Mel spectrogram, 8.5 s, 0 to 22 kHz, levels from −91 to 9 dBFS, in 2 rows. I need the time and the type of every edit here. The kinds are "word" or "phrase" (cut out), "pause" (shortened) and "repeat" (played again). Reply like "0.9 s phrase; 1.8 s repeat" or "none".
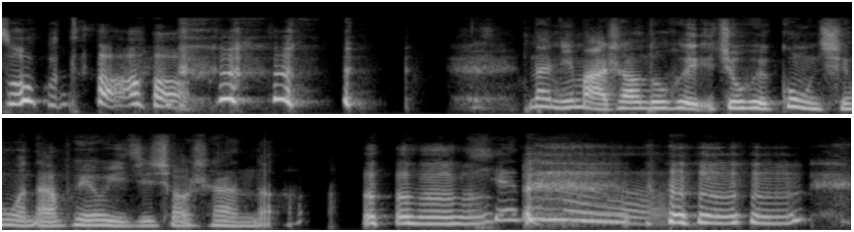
none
